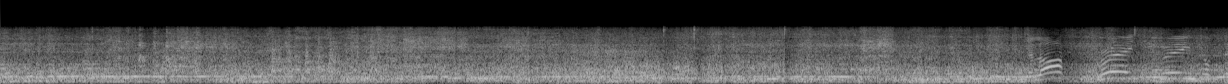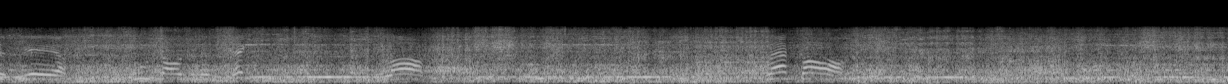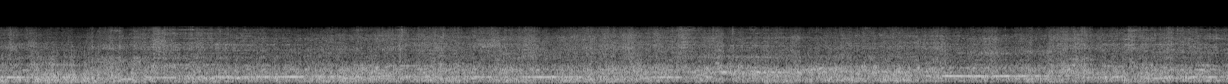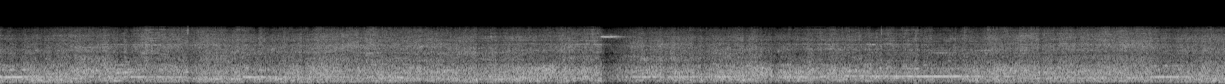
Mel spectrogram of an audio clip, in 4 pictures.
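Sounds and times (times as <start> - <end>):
train wheels rumbling on rails: 0.0 - 49.0
wheel squeals: 42.7 - 43.4.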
